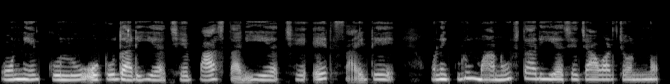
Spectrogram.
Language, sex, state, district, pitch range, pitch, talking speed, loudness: Bengali, female, Tripura, West Tripura, 215-235 Hz, 230 Hz, 135 wpm, -18 LUFS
